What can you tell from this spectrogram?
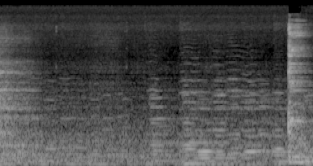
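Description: Wine glasses clink once in a toast at a dinner party near the end, a bright ringing chime that cuts sharply above a quiet, murmuring background.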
